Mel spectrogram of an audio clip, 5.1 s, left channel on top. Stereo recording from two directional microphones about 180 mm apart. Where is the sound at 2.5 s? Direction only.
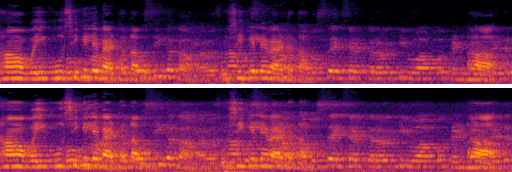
40° left (ahead or behind).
